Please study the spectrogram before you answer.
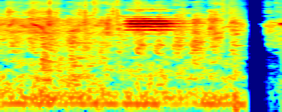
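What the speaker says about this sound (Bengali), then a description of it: "আরেক জোড়া কবুতর, এটাও কিন্তু দেশি কবুতর" A pair of native pigeons coos at close range, soft repeated murmurs layered over light background noise for a couple of seconds before a short break in sound.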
